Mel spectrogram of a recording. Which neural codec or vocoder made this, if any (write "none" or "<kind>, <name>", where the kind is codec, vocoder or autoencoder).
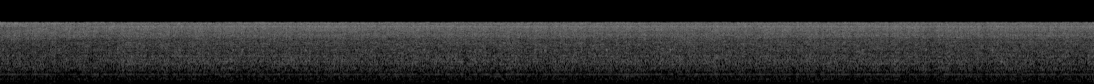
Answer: none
